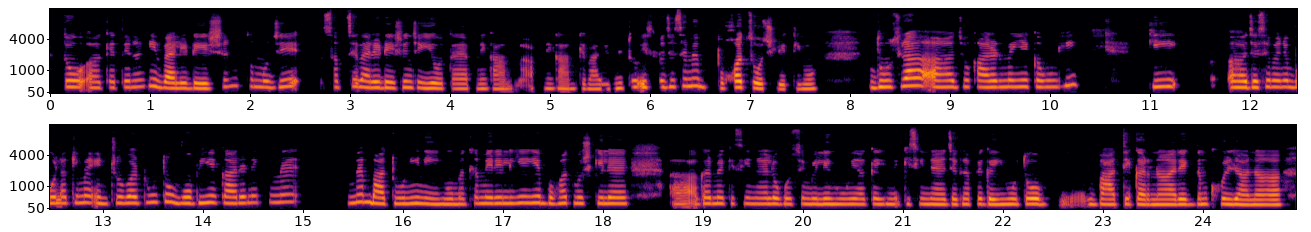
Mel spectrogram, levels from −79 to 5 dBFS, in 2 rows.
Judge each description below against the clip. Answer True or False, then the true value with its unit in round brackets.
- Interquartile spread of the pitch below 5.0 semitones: True (3.5 semitones)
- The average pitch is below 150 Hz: False (255 Hz)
